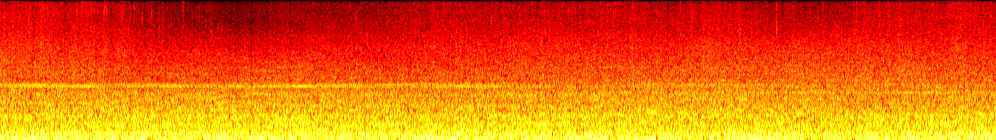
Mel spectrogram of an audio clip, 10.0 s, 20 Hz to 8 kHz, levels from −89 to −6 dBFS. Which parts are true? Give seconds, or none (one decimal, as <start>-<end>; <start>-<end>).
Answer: 0.0-2.2; 3.2-10.0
